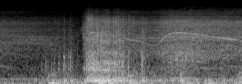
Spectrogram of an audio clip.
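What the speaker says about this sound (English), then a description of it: "I am using a drill gun, wireless" Cordless drill driving out screws on a Mustang convertible top, a short whirring burst that rises in pitch and keeps spinning, close and loud with no talk.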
